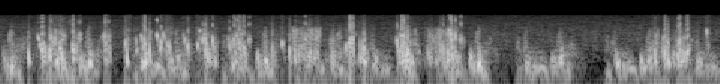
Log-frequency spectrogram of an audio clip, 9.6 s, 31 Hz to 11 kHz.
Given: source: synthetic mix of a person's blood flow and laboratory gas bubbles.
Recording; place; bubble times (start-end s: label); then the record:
Doppler ultrasound of blood flow; precordium
0.35-0.43 s: bubbles
0.47-1.10 s: bubbles
1.35-1.50 s: bubbles
1.65-1.75 s: bubbles
1.78-2.33 s: bubbles
2.42-2.55 s: bubbles
2.60-2.92 s: bubbles
3.02-3.36 s: bubbles
3.61-3.70 s: bubbles
3.74-4.30 s: bubbles
4.34-4.56 s: bubbles
4.59-4.93 s: bubbles
5.27-5.61 s: bubbles
5.67-6.21 s: bubbles
8.70-9.26 s: bubbles
9.39-9.47 s: bubbles
From the record:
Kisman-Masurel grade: 333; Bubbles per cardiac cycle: rolling drumbeat, 9 or more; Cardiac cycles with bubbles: 50 to 99%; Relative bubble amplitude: loud (0.450 to 0.775); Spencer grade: 3 (all of the cardiac periods contain showers or single bubble signals, but not dominating or overriding the cardiac motion signals); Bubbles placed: only in the low amplitude regions of the cardiac cycle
